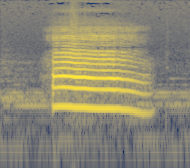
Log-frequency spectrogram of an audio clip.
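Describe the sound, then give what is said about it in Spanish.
A single sustained, mournful wail like a moan or lament, heard on the road leading to Rolobus, lasting about a second, holding a steady mid-pitched tone with a rich, buzzy quality before sliding slightly downward and cutting off over quiet background hum. “Cuando estaba a punto de entrar a su casa, un sonido parecido a un quejido o lamento le llamó la atención.”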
